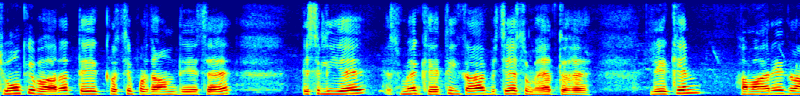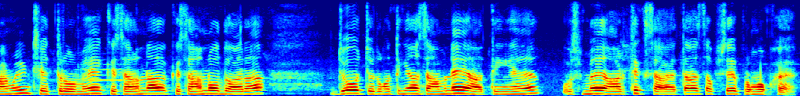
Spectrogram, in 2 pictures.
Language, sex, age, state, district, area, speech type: Hindi, female, 60+, Madhya Pradesh, Gwalior, rural, spontaneous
